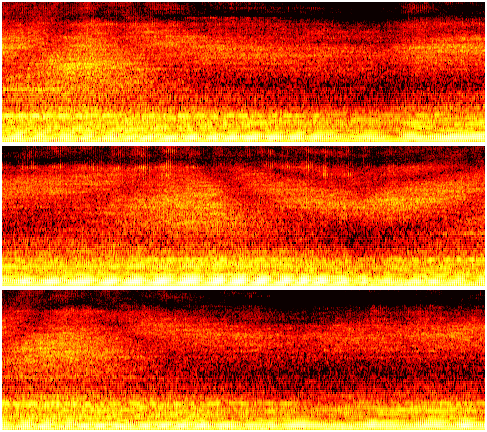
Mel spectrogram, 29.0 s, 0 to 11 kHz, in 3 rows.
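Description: Engine of a Toro 30-inch stand-on core aerator running steadily as the machine is driven across a lawn, with a brief dip in level about eight seconds in.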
